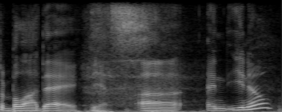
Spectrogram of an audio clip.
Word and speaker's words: Blade: He's Sade's son, so his name is pronounced Balade.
